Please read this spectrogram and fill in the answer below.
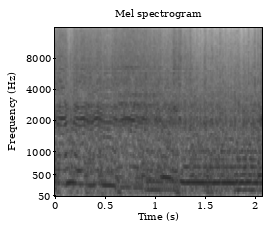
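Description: Yakshagana stage music: a melody that settles on one long held note about a second in, wavering slightly near the end.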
